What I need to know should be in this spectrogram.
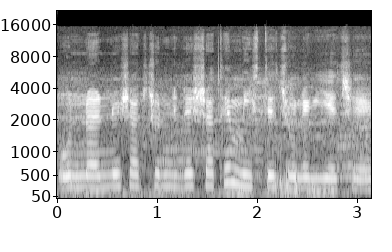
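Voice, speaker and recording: A woman's voice: fairly high pitch, flat delivery, a little fast, poor audio. A woman reading scripted narration for a cartoon story.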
